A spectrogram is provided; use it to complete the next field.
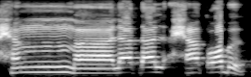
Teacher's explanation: یہاں صرف تو پر ہے تو اس کو ہم تاب نہیں پڑھیں گے، توب تو کو پر پڑھیں گے کیونکہ یہ حروف مستعلیہ میں سے ہے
